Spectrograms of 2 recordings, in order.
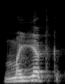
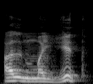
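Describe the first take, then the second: First: मय्यत said the Urdu way, short "a" in the last syllable: may-yat; Urdu pronunciation. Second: अल मय्यित with a clear "i" in the last syllable: al may-yit; Arabic pronunciation. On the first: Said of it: "हम इसको उर्दू ज़ुबान में". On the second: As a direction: give मय्यित the Arabic -yit ending, not Urdu -yat. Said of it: "लेकिन अरबी के अंदर". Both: Shown as a demonstration.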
